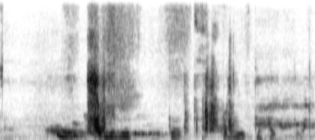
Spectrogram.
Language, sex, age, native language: Icelandic, female, 9, Icelandic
